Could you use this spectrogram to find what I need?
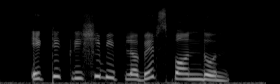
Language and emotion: Bengali, neutral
